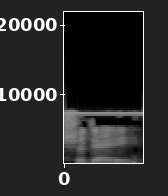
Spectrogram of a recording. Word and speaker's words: Shaddai: Shaddai is the Hebrew word, and it's pronounced Shaddai in Hebrew.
